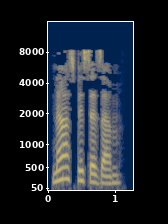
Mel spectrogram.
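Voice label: "gnosticism", British English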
